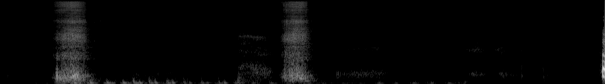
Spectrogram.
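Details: Sneezing: two sharp, explosive sneezes about two seconds apart with brief breathy sounds between, in a quiet room.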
